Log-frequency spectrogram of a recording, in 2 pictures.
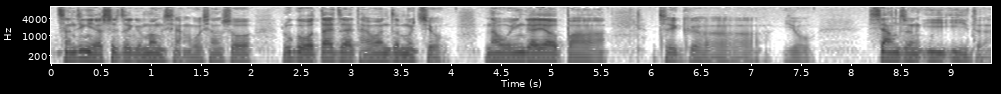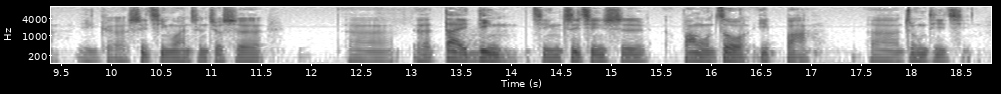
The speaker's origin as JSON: {"language": "Chinese", "region": "Moscow", "country": "Russia", "tie": "born or raised there", "second_language": "Chinese", "moved": "as an adult", "lives_now": "Taiwan", "said": "我很爱莫斯科，我的家乡"}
